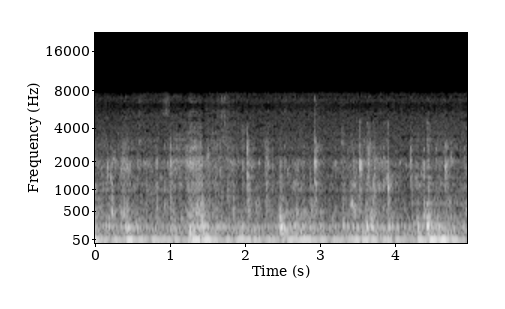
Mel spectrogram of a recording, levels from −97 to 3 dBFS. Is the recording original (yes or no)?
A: yes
